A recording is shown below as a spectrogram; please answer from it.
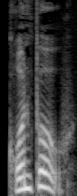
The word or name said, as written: grundbog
